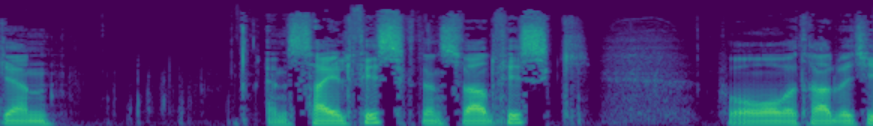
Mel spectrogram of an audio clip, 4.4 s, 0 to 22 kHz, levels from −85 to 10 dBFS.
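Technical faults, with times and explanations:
Throughout, MP3 compression: the speech has a watery, swirling texture, with nothing above 19.1 kHz. This is likely MP3 coding at a low bitrate, around 64 kbps, where weak frequency lines drop in and out between frames as bits run short.
1.19, 1.32 and 2.80 s, pre-echo: short hiss just ahead of three sharp onsets, each lasting about 13 to 14 ms, softening the attacks. The codec spread quantisation noise across each block, so noise sized for the loud onset leaks into the quiet moment before it.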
